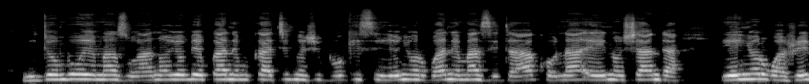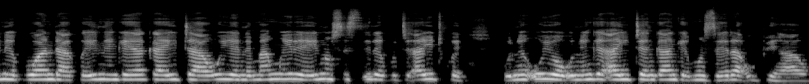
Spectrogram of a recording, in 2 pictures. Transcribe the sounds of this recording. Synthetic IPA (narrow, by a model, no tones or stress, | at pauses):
mito̞mbo̞je̞mazuʋaːno̞jo̞ɓe̞kwane̞mukatimwe̞ʐibʱo̞kisijo̞ɲo̞rwane̞mazitaːkʰo̞naeino̞ʃanda | je̞ɲo̞rwaʐe̞ne̞kuwandakwe̞ine̞ŋɡe̞jakaitauje̞ne̞mamweɾieino̞sisiɾekutiaitwe̞kune̞ʔujo̞une̞ŋɡe̞ʔaite̞ŋɡaŋɡe̞muze̞ɾaupiɦaːwu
